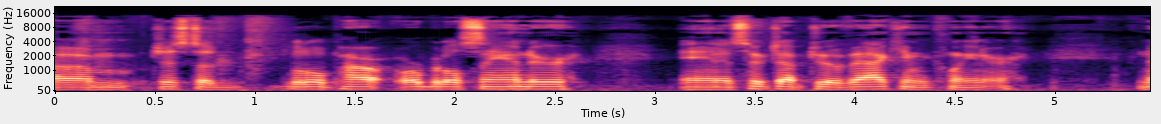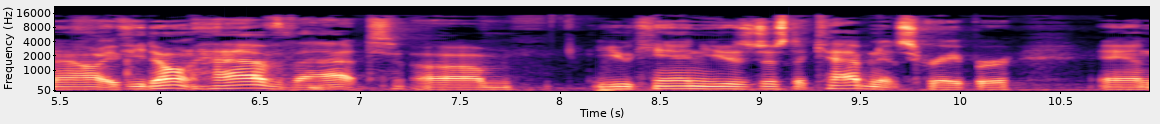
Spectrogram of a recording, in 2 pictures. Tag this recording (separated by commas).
Speech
